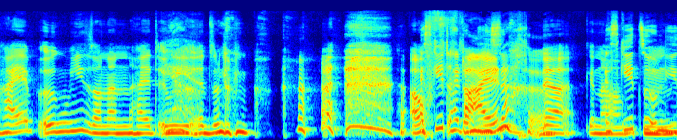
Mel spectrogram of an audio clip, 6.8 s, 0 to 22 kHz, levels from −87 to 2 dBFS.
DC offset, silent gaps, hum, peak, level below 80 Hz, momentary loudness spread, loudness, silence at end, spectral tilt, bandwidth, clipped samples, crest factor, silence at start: under 0.1%; none; none; 0 dBFS; -56 dBFS; 7 LU; -16 LUFS; 0 s; -4.5 dB/octave; 16 kHz; under 0.1%; 16 dB; 0 s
